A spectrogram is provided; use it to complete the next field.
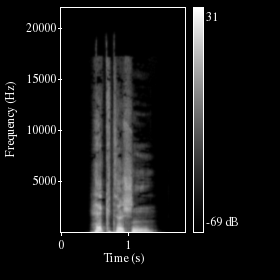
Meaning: inflection of hektisch: 1. strong genitive masculine/neuter singular 2. weak/mixed genitive/dative all-gender singular 3. strong/weak/mixed accusative masculine singular 4. strong dative plural
- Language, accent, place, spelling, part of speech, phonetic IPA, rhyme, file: German, Germany, Berlin, hektischen, adjective, [ˈhɛktɪʃn̩], -ɛktɪʃn̩, De-hektischen.ogg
